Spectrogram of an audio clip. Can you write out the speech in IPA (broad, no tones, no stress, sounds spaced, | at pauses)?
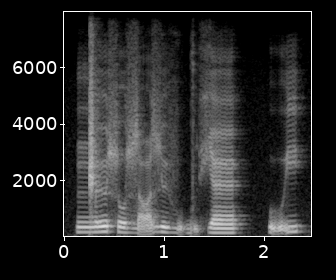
ŋ͡ǁ ø ɬ o ɮ ɑ̰ ɮ y v ṵ ɡ ṵ ç æ | ṵ j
